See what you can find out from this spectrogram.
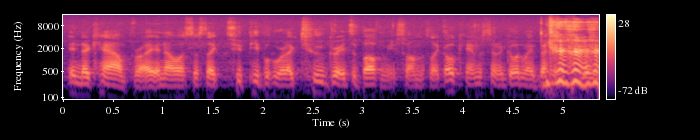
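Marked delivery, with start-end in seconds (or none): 3.8-5.4 laughing through a quote. Retold or imitated. Quoting self, laughing.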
